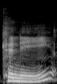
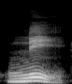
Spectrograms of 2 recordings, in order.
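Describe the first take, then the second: First: The word starts with a pronounced K sound. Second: The word starts with no K sound. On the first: The speaker calls it wrong. "I didn't say knee" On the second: The speaker calls it right. "I said knee. The K is silent"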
